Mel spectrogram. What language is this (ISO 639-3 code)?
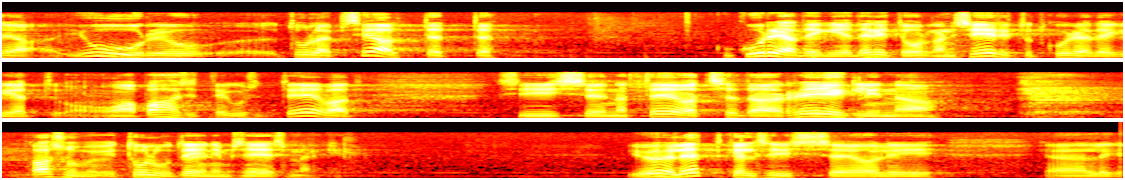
est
